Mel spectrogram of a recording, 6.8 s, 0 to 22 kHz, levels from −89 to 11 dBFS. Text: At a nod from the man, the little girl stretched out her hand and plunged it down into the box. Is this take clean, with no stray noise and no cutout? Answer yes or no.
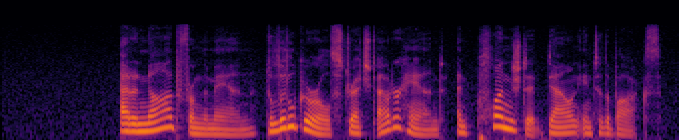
yes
